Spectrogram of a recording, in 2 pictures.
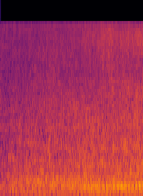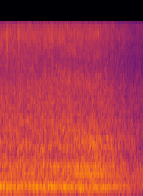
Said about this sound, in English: The faster the boats go, the bigger the waves, and the larger the impacts on the city's fragile wood foundations.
